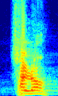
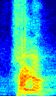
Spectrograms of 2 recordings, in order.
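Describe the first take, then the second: First: It is said in a stiff, curt way. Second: The same.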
